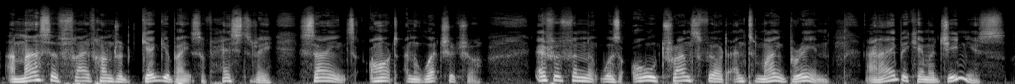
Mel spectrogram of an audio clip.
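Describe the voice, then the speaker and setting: A man's voice: fairly high pitch, animated, measured pace, darkish tone, slightly rough, no echo, studio quality. A man voicing a proud young boy inventor, easily irritated, in an audio story. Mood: boastful.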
